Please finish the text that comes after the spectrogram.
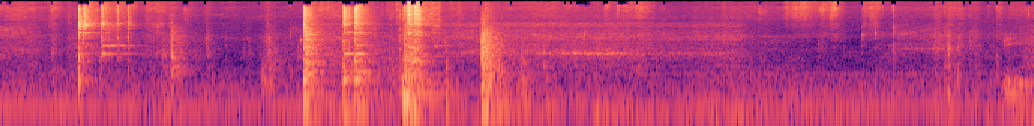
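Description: Sourdough dough is dumped into an oiled bowl, with several sharp clinks and knocks against the bowl in a short burst. Softer scraping and handling noises follow, close and fairly quiet.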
